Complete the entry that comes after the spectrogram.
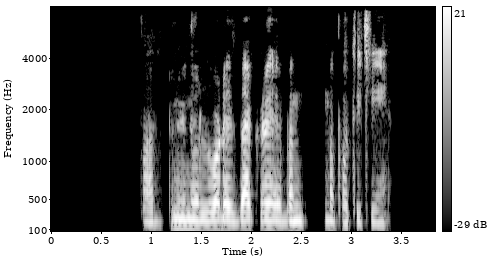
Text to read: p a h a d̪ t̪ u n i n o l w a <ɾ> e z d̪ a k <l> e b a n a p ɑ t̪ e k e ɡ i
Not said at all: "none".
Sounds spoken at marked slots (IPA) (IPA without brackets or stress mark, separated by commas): ɽ, ɽ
